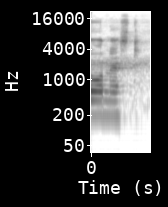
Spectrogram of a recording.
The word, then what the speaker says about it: honest: So we put N before the honest. Okay. The letter H is silent in the word honest.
